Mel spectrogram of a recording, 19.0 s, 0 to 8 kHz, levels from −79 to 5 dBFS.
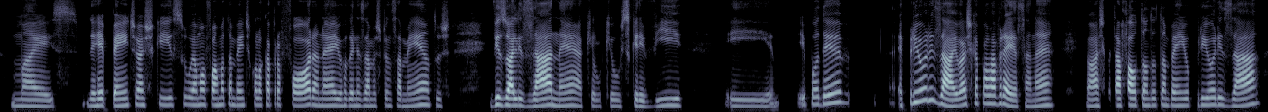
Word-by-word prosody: mas, 165 -3 -5
de 175 -4 -3
repente, 180 +2 +1
eu - - +4
acho 195 - -3
que 200 - -8
isso 195 +1 -6
é 195 - +2
uma 200 +1 0
forma 195 0 +1
também 195 -1 -4
de 190 - -12
colocar 195 0 -2
pra 195 - -4
fora, 185 +2 +2
né, 180 0 0
e - - -3
organizar 175 -1 -4
meus 170 -1 -10
pensamentos, 175 +1 -5 0.6
visualizar, 180 -2 +6
né, 175 +1 -2
aquilo 160 0 -12
que - - -15
eu 160 - -9
escrevi, 165 +4 -6 0.6
e 160 -1 -10 0.4
e - - -8
poder, 220 +7 0 0.8
eh, - - -5
priorizar. 270 - +4
Eu 175 - +2
acho 200 +1 +2
que 230 - -2
a - - -9
palavra 225 -1 +3
é 175 - +6
essa, 155 0 -5
né. 180 +4 -2 0.5
Eu 165 - -4
acho 170 0 -1
que - - -22
tá 185 0 +4
faltando, 185 -1 +1
também, 180 -1 -3
eu 180 - -6
priorizar 190 +1 0
180 Hz, 150 wpm, -23 LUFS, 170-195 Hz, 0.8 s, visualizar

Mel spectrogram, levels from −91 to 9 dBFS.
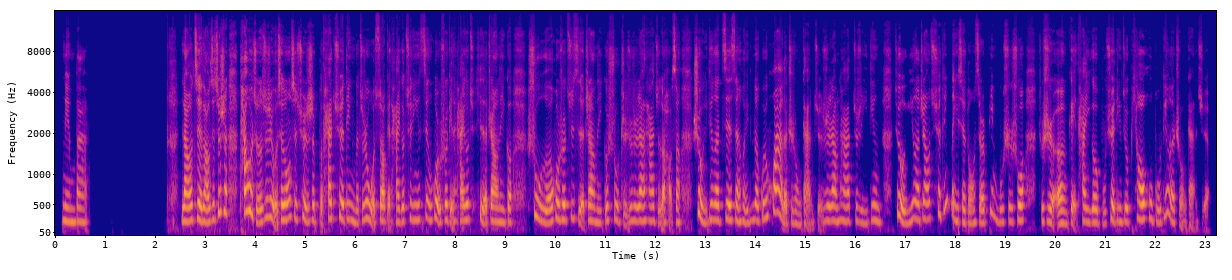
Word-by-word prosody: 明 225 -3 -1
白。 220 -1 -4 1.8
了 230 0 +7
解 250 0 +6
了 220 -1 +4
解。 260 - -3
就 365 - 0
是 380 -2 +4 0.2
他 370 +1 +7
会 385 -3 +7
觉 210 - -2
得 210 - +3
就 285 - -5
是 300 - -2
有 - - +4
些 250 - +4
东 265 +3 +5
西 270 -3 -4
确 260 +2 -1
实 - - -3
是 245 - +1
不 245 - -5
太 275 - +1
确 270 0 +2
定 260 -3 -5
的， 200 - -3
就 245 +5 -6
是 275 - +2
我 270 - +2
需 250 - -2
要 235 - +6
给 - - -4
他 220 - -4
一 - - -2
个 230 - 0
确 235 +4 -9
定 250 0 -4
性， 255 0 -4
或 - - +3
者 - - 0
说 255 +2 +2
给 - - -1
他 235 0 -3
一 - - +1
个 255 - +4
具 255 - -15
体 - - -7
的 - - +4
这 245 - +1
样 230 -2 +2
的 220 - -3
一 215 - -4
个 220 0 0 0.3
数 310 -6 -2
额， 210 0 +3
或 275 - +2
者 - - +1
说 255 0 +6
具 255 +2 -9
体 275 - -5
的 - - +3
这 - - -4
样 235 -2 +2
的 210 - -4
一 205 - -7
个 230 +3 -2
数 250 +1 -5
值， 235 - -10
就 235 - -6
是 240 - -3
让 240 0 +3
他 235 -1 -3
觉 - - -8
得 - - +1
好 - - -6
像 - - -3 0.2
是 375 - 0
有 250 - +3
一 200 - -8
定 260 +1 -3
的 250 -1 +4
界 250 0 +3
限 245 -3 -1
和 230 - -4
一 205 - -4
定 235 +3 -10
的 250 -2 +1
规 265 +3 -3
划 380 +2 +3
的 - - +1
这 205 - -9
种 190 -3 -8
感 - - -7
觉。 - - -12
就 225 - -12
是 240 - -1
让 240 -1 +1
他 235 -1 -3
就 230 +1 -11
是 210 - -10
一 195 -1 -10
定 240 0 -5 0.3
就 355 - -3
有 - - +7
一 195 +3 -7
定 270 - -3
的 260 - +2
这 280 - -4
样 260 0 0
确 275 +7 -5
定 470 - -3
的 - - -1
一 235 - -3
些 220 -2 -3
东 205 - -5
西， 215 - -7
而 205 - +2
并 310 - -8
不 215 +1 -6
是 230 +1 -6
说 240 +2 +2 0.3
就 - - -3
是， 230 -1 0
呃， 200 0 +2
给 - - -2
他 240 - -2
一 220 - -3
个 215 0 +2
不 200 -2 -14
确 240 +4 +3
定， 225 -1 -7
就 225 0 0
飘 255 +2 +5
忽 265 0 -5
不 215 -4 -7
定 340 +10 -6
的 - - 0
这 - - -15
种 - - -9
感 - - -10
觉。 480 +2 -12
245 Hz, 365 characters per minute, -22 LUFS, 225-265 Hz, 1.8 s, 了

